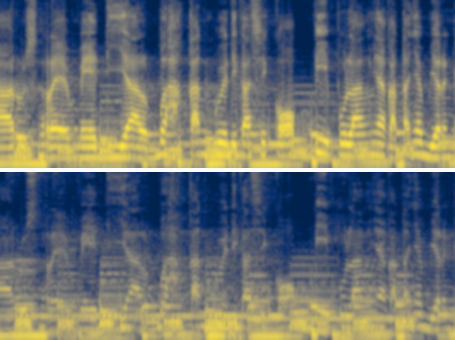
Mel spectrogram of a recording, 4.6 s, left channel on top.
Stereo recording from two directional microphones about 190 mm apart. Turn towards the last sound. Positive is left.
turn(degrees=45)  # may be behind; listen again after turning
